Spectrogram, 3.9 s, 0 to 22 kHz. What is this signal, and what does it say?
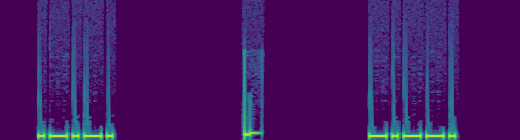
Morse code, heard as a keyed tone, about 28 wpm, 700 Hz. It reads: <AR> <KN>
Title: Single Character (Letter:Number:Punctuation:Prosign) 28wpm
